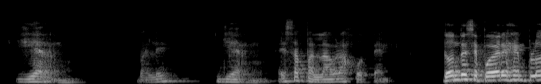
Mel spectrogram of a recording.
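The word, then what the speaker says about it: חוֹתֵן: Pero resulta que Hatán se escribe de la misma manera, con las mismas vocales, ve, con las mismas consonantes. Lo único que cambia son las vocales y la pronunciación.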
